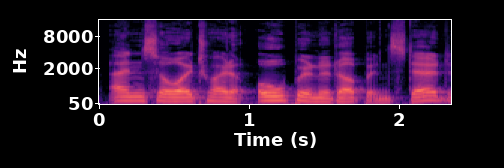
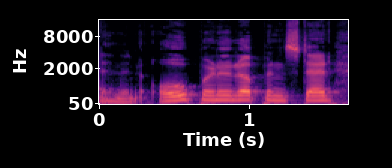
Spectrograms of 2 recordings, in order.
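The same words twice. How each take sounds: First: Said in the usual way. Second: Open throat. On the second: Shown as a demonstration. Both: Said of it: "These are vocal exercises and warm-ups".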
